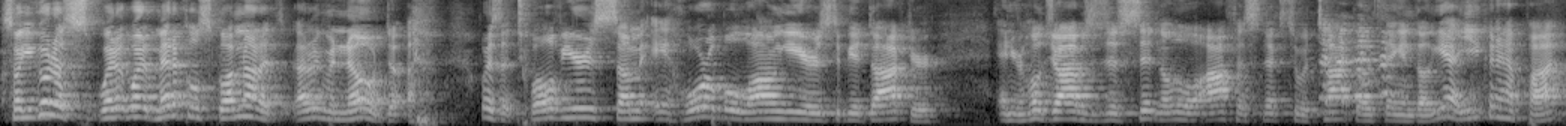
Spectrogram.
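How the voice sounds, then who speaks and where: Over noticeable background noise and audible room echo, a man with an American accent talks in a high voice with an animated tone and lively intonation. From Northern California. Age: 50s. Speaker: stand-up comedian. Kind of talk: stand-up. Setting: stage with audience.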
